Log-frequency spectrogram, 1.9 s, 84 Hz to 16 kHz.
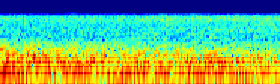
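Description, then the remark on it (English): A thunderstorm sound effect from a 1964 song recording, used with rain as a musical instrument: a steady, dense roar of rumbling noise that sounds somewhat muffled, holding at an even loudness throughout with no voices. “That's, that's a thunderstorm.”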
